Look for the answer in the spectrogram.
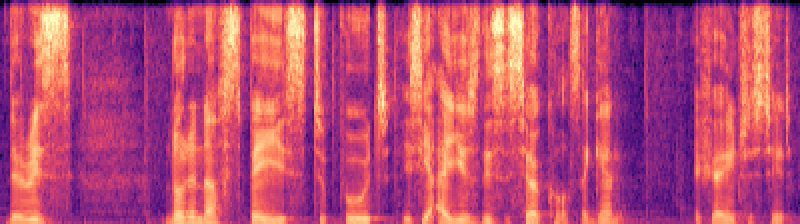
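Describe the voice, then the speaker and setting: A man's voice: medium pitch, normal speed, darkish tone, soft background music. A young man giving casual, rambling commentary over a city-building game, correcting himself and chuckling often. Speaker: let's play host.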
